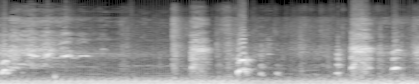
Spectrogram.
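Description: A woman laughing in high-pitched, squealing bursts: one long wavering squeal at the start, then several short bursts. Underneath is a steady low hum.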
